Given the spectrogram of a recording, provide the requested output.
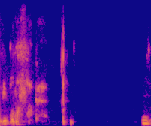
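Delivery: a slow unvoiced whisper; hushed and slow, as if someone might hear. Real, not acted. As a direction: let the secret out under the breath. Revealing secret about being set up.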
